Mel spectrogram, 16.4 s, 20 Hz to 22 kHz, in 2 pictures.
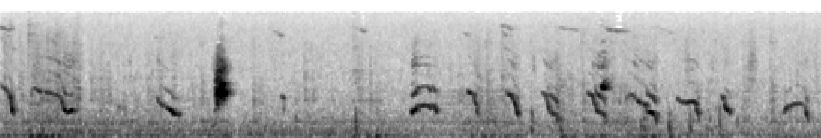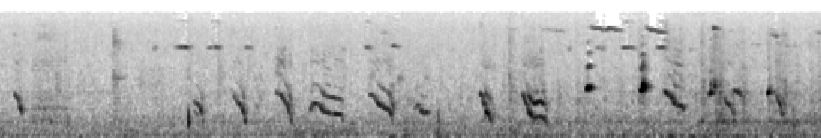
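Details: Newborn silver Toy Poodle puppies, a pair born 5 August and heard with their mother on 7 August 2011, squeak in quick falling peeps, in irregular bursts with short pauses, with a few louder yelps and soft handling noises.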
